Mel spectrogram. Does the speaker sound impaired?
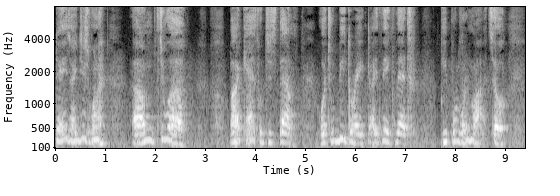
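Yes: cerebral palsy; condition audible in voice.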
